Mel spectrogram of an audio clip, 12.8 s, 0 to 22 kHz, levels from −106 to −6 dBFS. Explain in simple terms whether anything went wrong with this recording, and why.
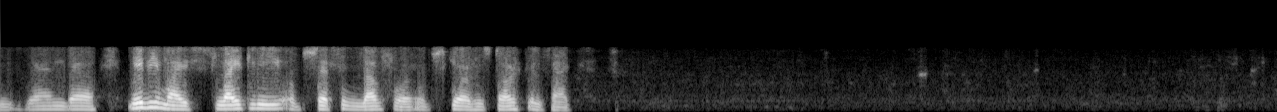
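The speech sounds rough and hoarse from start to finish, and it is muffled because nothing above about 3.8 kHz comes through. That is heavy Speex codec damage. Speex is an older voice-chat codec that squeezes speech into very little data by rebuilding the voice from a rough model. At a setting this low, too little detail survives, so the rebuilt speech comes out grainy and dull.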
